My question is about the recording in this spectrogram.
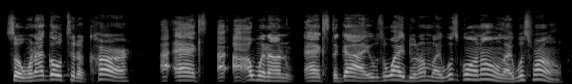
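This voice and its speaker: Animated man telling a story. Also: high-pitched, a little fast, no echo, clean studio sound. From Detroit, Michigan. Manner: animated, acts out quotes, profane. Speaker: guest comedian. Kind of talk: casual storytelling interview.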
